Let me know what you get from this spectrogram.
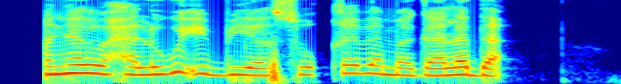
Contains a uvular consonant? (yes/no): yes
